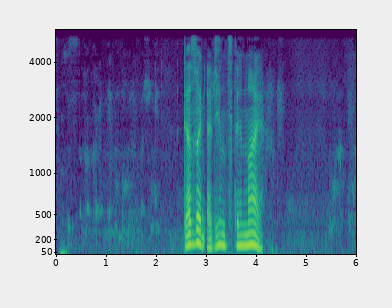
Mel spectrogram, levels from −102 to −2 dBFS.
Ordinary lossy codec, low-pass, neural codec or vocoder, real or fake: none; 5.4 kHz; codec, 16 kHz, 2 kbps, FunCodec, trained on LibriTTS, 25 frames a second; fake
